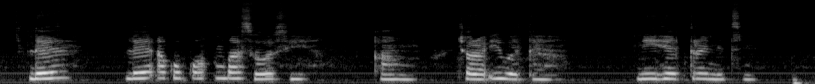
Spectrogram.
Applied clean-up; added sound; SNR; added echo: none; none; none; none.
